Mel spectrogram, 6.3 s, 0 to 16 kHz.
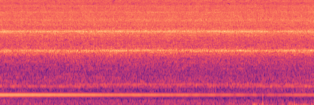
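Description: CNC router spindle running with a steady high whine as its facing cutter takes a light 0.1 mm pass along an aluminum rail channel.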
